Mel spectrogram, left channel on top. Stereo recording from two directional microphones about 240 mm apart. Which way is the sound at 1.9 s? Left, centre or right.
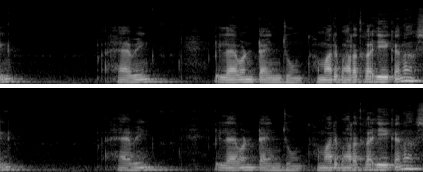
Left.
